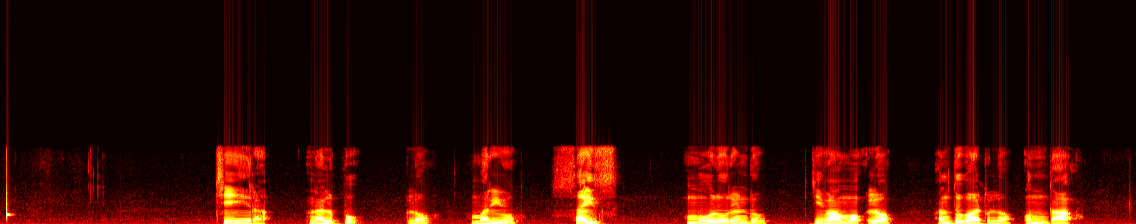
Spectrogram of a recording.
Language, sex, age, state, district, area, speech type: Telugu, male, 45-60, Telangana, Ranga Reddy, rural, read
